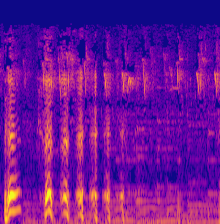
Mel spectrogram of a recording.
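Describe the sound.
A voice imitates caged birds chirping early in the morning before sunrise, with a quick series of bright, rising chirps, about eight of them in steady rhythm, fairly loud, then fading into softer twittering.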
